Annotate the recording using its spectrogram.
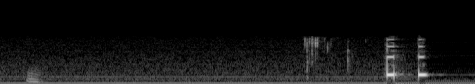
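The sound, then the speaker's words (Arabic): A caller's phone line on a TV call-in broadcast clicks a few times, then two short, loud electronic beeps sound in quick succession as the call cuts off, over a faint steady line hum. “قطع الاتصال.”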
